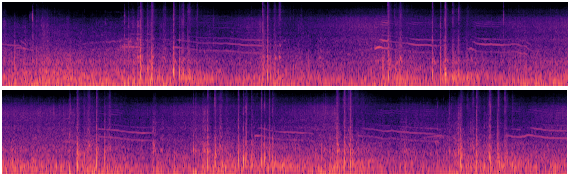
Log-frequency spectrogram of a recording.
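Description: Aerial fireworks display: shells bursting in clustered volleys of sharp bangs and crackles over a continuous low rumble, with falling whistle-like tones between the volleys.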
